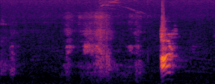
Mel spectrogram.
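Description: Stifled human laughter: soft breathy huffs, then one short, high squeal of a laugh about one and a half seconds in.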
